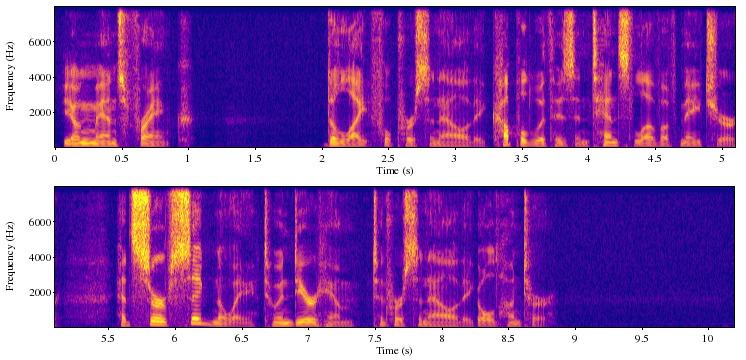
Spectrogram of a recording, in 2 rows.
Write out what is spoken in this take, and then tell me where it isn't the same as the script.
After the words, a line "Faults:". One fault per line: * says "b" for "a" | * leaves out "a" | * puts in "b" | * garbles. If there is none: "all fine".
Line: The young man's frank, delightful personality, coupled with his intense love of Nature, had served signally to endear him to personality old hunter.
The young man's frank, delightful personality, coupled with his intense love of Nature, had served signally to endear him to personality old hunter.
Faults:
all fine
